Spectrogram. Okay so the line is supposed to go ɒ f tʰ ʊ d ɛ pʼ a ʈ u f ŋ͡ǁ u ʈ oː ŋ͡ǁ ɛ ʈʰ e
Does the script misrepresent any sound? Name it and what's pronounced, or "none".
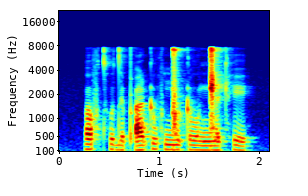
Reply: ɒ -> ʌ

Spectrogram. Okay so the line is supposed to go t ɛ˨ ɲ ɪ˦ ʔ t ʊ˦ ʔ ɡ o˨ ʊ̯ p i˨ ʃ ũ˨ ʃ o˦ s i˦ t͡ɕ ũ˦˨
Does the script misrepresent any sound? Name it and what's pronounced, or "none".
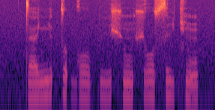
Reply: none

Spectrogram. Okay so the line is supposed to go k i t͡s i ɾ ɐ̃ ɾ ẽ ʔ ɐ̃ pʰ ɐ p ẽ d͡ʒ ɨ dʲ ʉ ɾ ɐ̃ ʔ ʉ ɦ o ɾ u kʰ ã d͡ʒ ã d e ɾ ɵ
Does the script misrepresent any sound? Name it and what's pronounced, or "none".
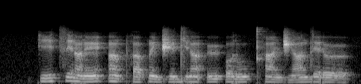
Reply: ɦ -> ʔ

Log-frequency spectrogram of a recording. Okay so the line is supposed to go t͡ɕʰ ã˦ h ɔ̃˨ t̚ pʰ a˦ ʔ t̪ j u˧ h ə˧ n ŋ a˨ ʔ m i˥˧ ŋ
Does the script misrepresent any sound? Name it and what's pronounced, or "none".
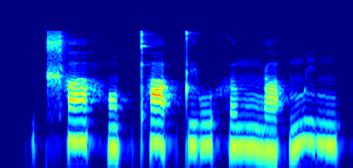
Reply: none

